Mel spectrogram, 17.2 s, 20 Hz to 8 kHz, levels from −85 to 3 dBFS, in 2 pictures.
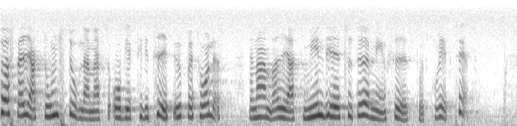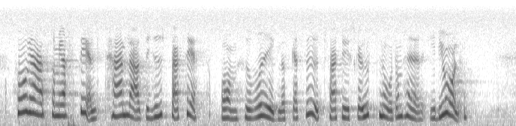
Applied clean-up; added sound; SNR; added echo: none; none; none; none.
